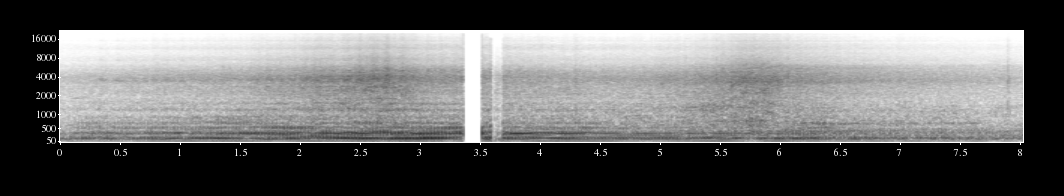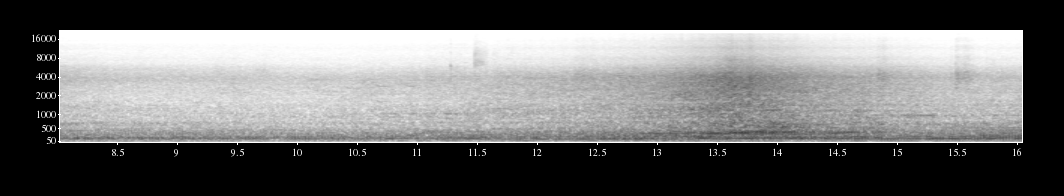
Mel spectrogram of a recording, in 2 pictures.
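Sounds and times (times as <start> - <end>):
vehicle passing: 0.0 - 16.0.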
